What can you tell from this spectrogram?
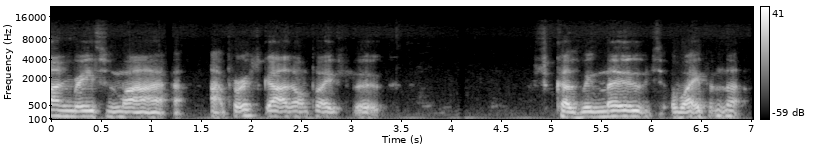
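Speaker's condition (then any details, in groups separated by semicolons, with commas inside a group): Parkinson's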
